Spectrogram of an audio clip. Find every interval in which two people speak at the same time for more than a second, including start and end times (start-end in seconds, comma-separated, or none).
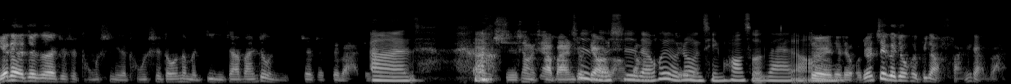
5.7-7.0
